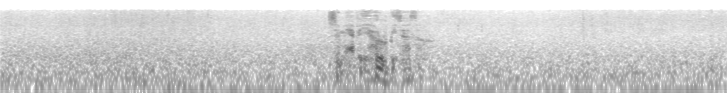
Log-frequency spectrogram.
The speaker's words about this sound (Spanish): El ruido del viento entre las hojas. Por ese ruido me gusta la primavera.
